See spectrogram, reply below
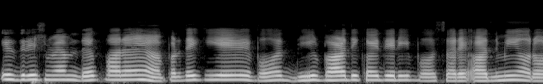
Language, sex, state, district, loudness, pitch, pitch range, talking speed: Hindi, female, Uttar Pradesh, Budaun, -15 LUFS, 200 Hz, 175-210 Hz, 255 wpm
